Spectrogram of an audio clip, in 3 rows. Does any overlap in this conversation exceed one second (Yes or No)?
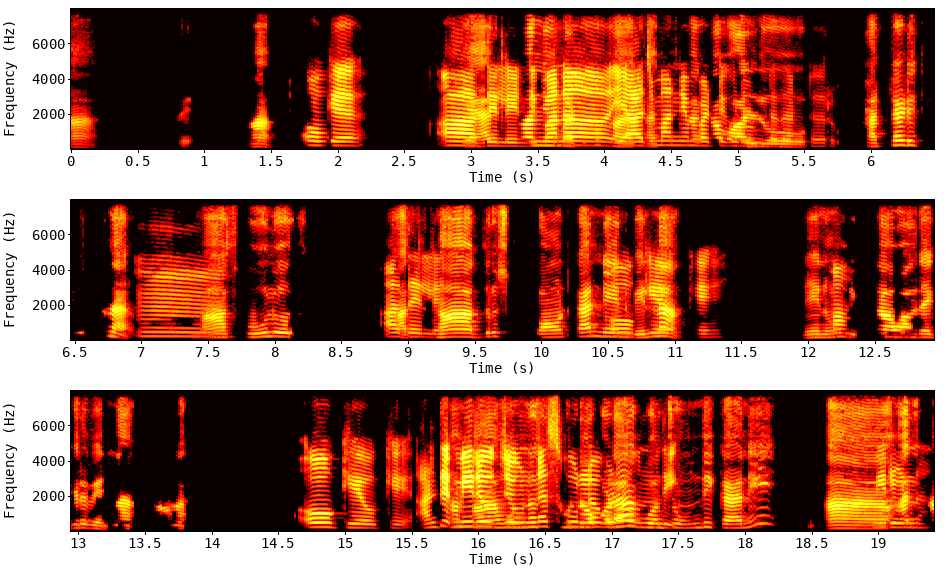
Yes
